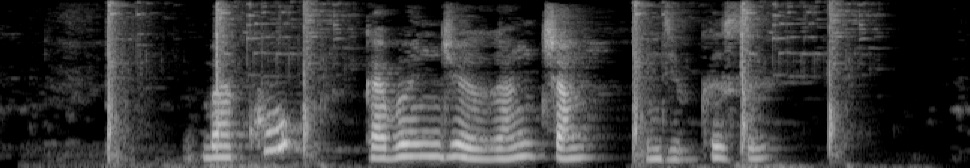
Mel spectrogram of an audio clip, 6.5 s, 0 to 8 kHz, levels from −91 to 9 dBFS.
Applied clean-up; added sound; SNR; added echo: classical method WPE with log-MMSE.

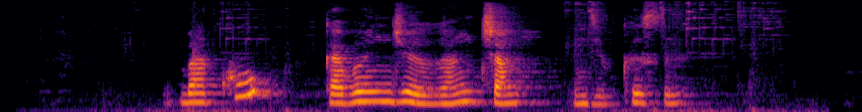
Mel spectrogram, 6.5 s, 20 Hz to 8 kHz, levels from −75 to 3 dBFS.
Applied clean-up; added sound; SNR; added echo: neural separator model SepFormer DNS4.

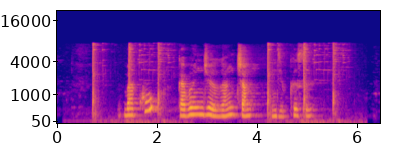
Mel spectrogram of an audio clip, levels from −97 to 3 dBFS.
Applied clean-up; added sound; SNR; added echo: none; Glass; 9 dB; reverberation time 0.6 s.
